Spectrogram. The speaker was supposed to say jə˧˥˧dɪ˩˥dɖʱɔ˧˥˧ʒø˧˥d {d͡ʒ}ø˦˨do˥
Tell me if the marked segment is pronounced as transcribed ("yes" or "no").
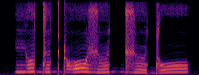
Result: yes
